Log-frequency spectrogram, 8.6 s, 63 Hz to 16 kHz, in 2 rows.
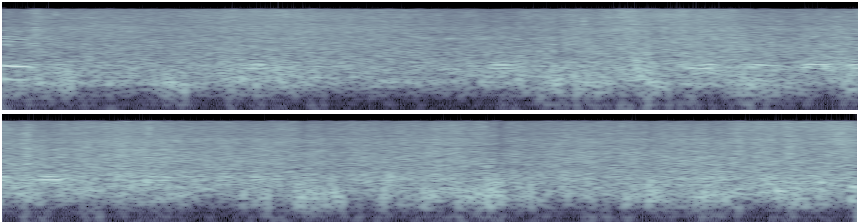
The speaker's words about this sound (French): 35 nœuds de vent à peu près. Voilà, j'ai juste deux riz dans la grand voile. Le bateau, il avance tout seul à 10 nœuds. Et il fait des petits surfs magiques.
